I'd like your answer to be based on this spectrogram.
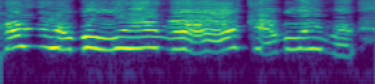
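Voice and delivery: high whiny fake sob; mock crying. Mocking the crying politician, in a high fake sob. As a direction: whine it like crocodile tears. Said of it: "She was sitting up there crying".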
